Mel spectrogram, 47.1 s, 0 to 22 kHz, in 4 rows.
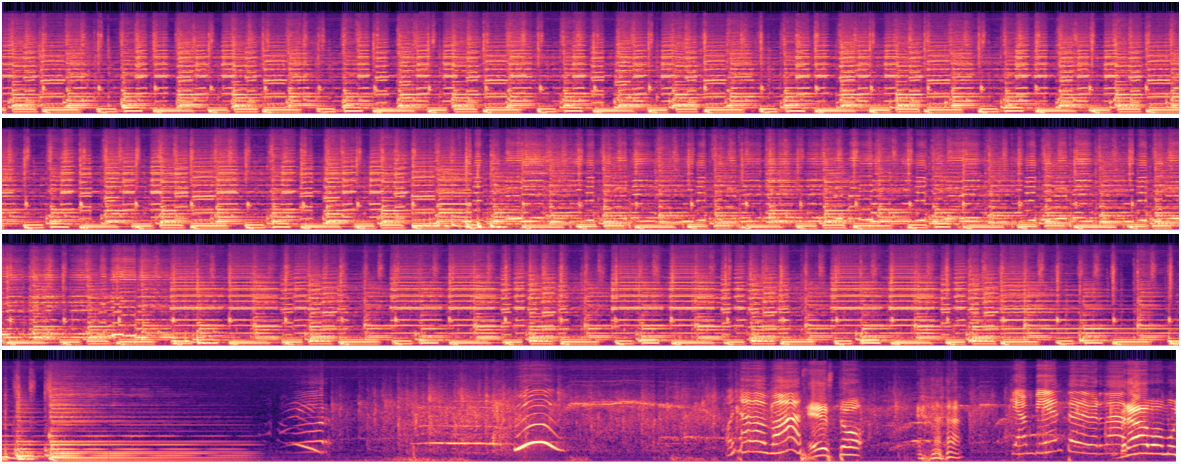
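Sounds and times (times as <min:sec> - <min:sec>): hand percussion: 0:00.0 - 0:36.0
pulsing bass line: 0:00.0 - 0:37.3
piano accordion: 0:00.0 - 0:37.9
voices whooping: 0:39.4 - 0:42.4, 0:44.2 - 0:45.8.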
